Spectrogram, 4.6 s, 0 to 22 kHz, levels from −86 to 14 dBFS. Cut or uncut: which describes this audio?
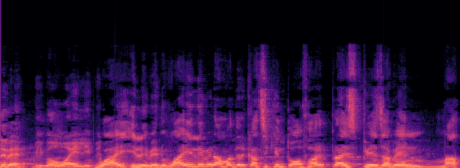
uncut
